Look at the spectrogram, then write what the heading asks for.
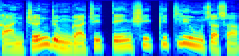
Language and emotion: Goan Konkani, neutral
